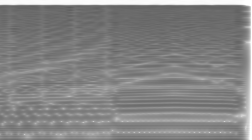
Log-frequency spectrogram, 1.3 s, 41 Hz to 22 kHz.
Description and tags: APC-BassLoop1
glitch, drone, Lo-Fi, Atari-Punk-Console, noise, diy, APC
